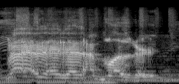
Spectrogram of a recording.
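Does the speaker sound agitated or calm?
agitated. The voice sounds agitated and worked up. "when I get flustered, but I'm like"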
